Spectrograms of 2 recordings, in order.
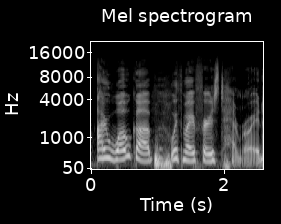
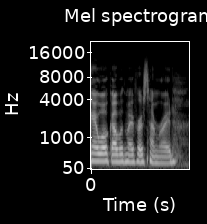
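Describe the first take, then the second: First: The last word is said slowly. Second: The last word is said quickly.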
